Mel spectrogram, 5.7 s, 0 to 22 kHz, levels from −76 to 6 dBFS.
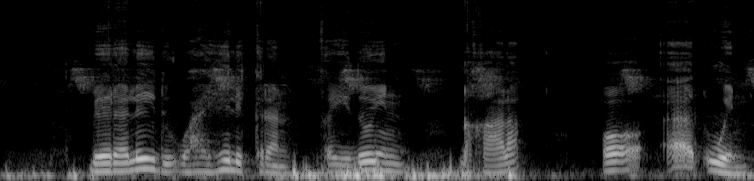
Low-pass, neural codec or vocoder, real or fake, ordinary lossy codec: none; none; real; none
